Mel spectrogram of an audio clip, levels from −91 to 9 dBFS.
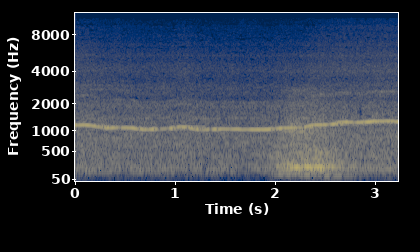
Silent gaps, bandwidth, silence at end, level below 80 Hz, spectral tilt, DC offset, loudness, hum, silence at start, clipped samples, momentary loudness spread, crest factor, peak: none; 10.5 kHz; 0 s; -70 dBFS; -6.5 dB/octave; under 0.1%; -26 LUFS; none; 0 s; under 0.1%; 7 LU; 14 dB; -12 dBFS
